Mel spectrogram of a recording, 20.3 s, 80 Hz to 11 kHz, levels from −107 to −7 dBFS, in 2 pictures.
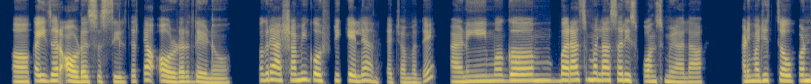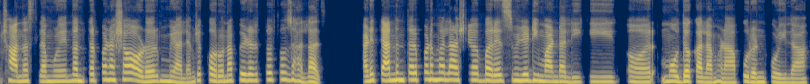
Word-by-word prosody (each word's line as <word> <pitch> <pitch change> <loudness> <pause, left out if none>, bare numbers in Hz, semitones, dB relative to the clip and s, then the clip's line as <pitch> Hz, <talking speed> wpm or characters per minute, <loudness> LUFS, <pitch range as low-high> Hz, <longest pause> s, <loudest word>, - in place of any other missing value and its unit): अ, 185 -1 +2
काही 220 0 +5
जर 230 +2 +3
ऑर्डर्स 190 -2 +4
असतील 185 -1 -2
तर 205 - -5
त्या 250 - +3 0.2
ऑर्डर 185 -1 +2
देणं, 160 -4 -2 0.4
वगैरे 255 +3 0
अशा 240 -1 +2
मी 255 +3 +3
गोष्टी 235 -1 0
केल्या 225 +1 +2
त्याच्यामध्ये 165 - -7 0.3
आणि 195 +3 0
मग 220 +1 0
अ, 230 0 +4 0.3
बराच 245 +1 +4
मला 255 -1 +3
असा 245 0 +1
रिस्पॉन्स 205 -3 -2
मिळाला 175 -2 -3 0.5
आणि 200 - +1
माझी 220 +1 +1
चव 220 -2 +4
पण 225 -1 +2
छान 210 -3 +2
असल्यामुळे 205 -1 -2
नंतर 220 +2 0
पण 260 -1 +1
अशा 255 +1 +1
ऑर्डर 200 -3 +2
मिळाल्या. 175 -6 -2
म्हणजे 190 +7 -4
कोरोना 215 -2 +1
पिरियड 235 -1 +1
तर 260 - +1
तो 270 - -2
झालाच 185 - -1 0.5
आणि 210 +5 +3
त्यानंतर 250 +2 +4
पण 270 - +1
मला 260 -1 +2
अशा 250 0 -1
बरेच 225 -1 +1
म्हणजे 230 0 +2
डिमांड 200 -3 +1
आली, 175 -2 -3
की 185 0 -7 0.2
अ, 175 -2 -1 0.2
मोदकाला 195 -3 +1
म्हणा, 165 -3 -2
पुरणपोळीला 170 -4 -2
205 Hz, 160 wpm, -23 LUFS, 185-235 Hz, 0.5 s, काही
